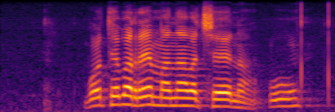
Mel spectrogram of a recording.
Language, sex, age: Venda, male, 33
